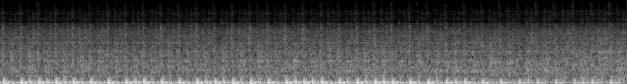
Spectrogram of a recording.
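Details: K-750 motorcycle boxer twin after replacing the timing gears (four crankshaft gears), ignition fed direct to the coil: steady, even idle pulsing near three beats a second with no knock. The previous idle knock is gone.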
